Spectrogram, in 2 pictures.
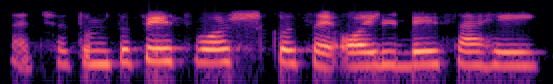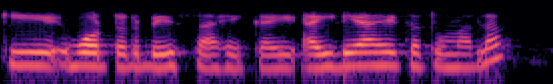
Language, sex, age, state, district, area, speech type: Marathi, female, 18-30, Maharashtra, Osmanabad, rural, conversation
